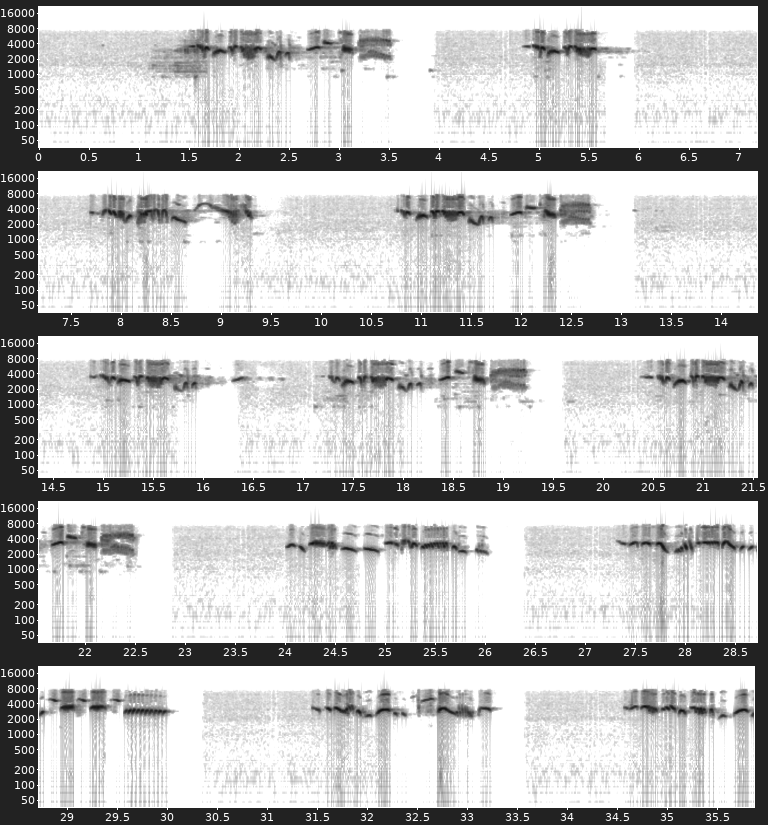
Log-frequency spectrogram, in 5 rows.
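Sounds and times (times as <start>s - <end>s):
male blue rock thrush singing: 1.2s - 3.6s, 4.8s - 6.0s, 7.7s - 9.4s, 10.8s - 12.8s, 14.9s - 19.3s, 20.4s - 22.6s, 24.0s - 26.0s, 27.3s - 30.0s, 31.4s - 33.3s, 34.6s - 35.8s.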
